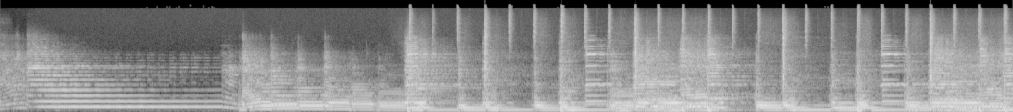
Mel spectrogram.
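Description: A Chicago blues song: a distorted electric guitar rings out a long sustained chord, then the full band kicks in with a steady, hard-hitting drum beat, loud and close, with no singing yet.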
